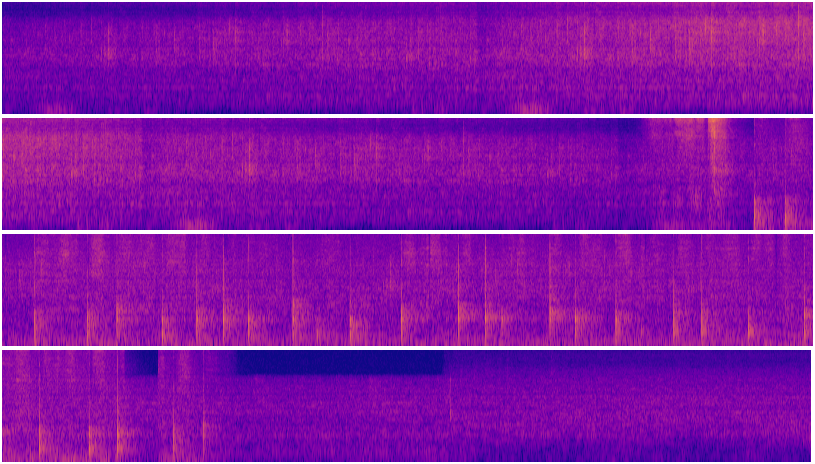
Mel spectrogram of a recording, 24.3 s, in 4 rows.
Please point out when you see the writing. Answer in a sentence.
You can hear the writing from 10.9 to 19.9 s.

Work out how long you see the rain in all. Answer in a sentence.
You can hear the rain for 24 seconds altogether.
